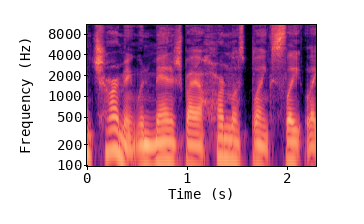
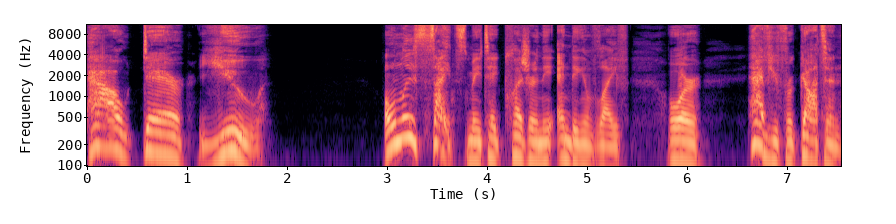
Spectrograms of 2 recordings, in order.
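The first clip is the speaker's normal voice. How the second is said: screaming, yelling through gritted, clenched teeth; 4 dB louder than usual. Narrator reading a character screaming at a crowd, screaming through gritted teeth. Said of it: "he screamed at them through gritted teeth".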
